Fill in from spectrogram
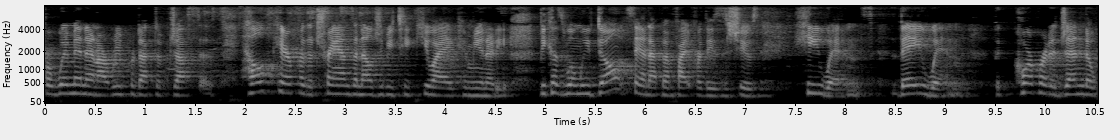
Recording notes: This “Womxn Power Seattle” panel took place at Seattle City Hall on January 21.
